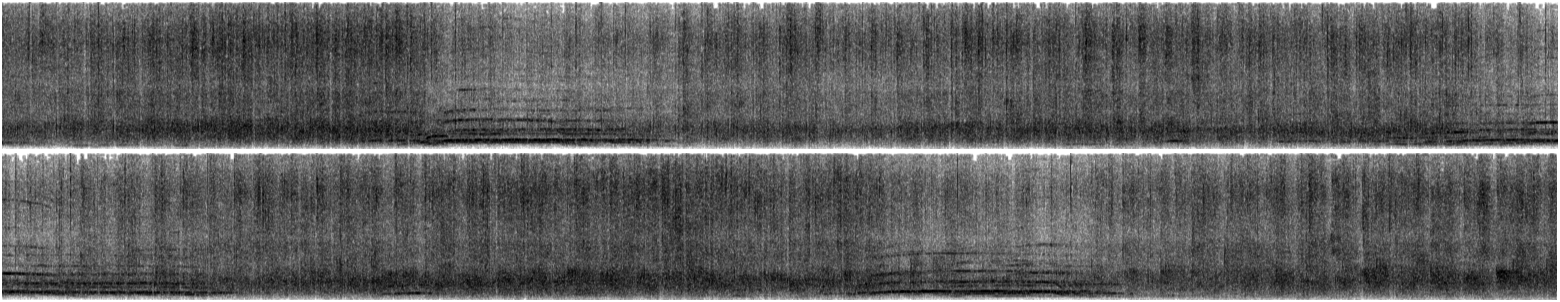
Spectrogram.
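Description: Audience applauding steadily, with high shouted cheers rising over the clapping three times: about five seconds in, midway, and near the end.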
